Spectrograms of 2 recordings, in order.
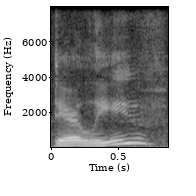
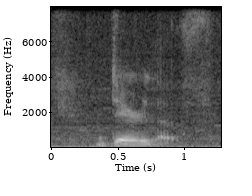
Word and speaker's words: Derlove: So was it Derleave or Deerlove? Derlove.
